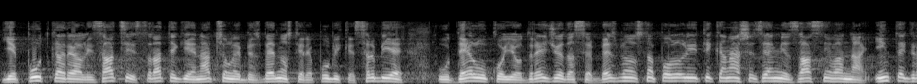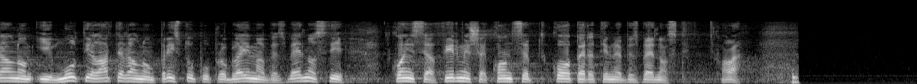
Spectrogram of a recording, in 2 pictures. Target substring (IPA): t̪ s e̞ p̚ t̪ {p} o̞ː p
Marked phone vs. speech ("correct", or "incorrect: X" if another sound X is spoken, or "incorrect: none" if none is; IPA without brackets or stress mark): incorrect: k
